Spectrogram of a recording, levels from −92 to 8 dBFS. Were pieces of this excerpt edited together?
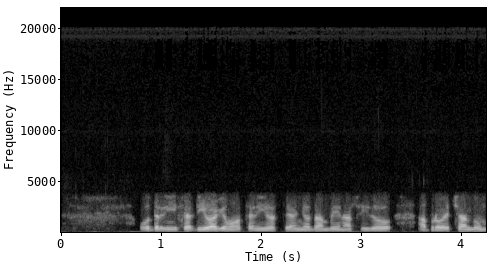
no; 0 cuts

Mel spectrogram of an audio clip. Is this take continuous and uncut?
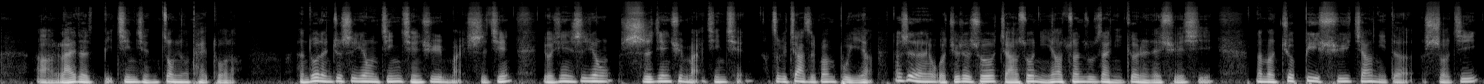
yes; 0 cuts

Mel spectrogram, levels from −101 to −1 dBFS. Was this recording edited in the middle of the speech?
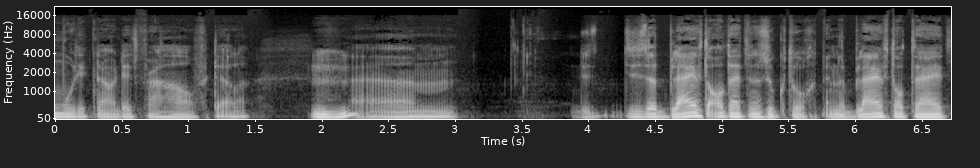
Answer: no; 0 cuts

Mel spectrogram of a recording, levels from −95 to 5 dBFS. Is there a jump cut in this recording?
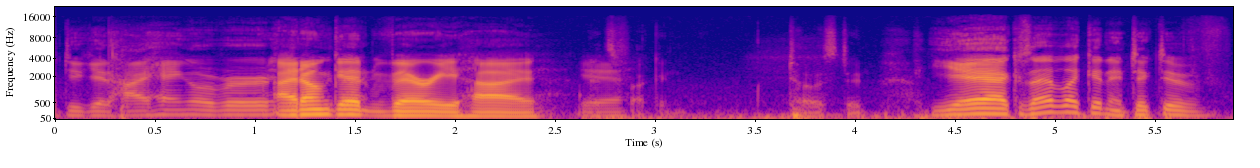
yes; 3 cuts; at 1.0 s, 2.6 s, 4.3 s

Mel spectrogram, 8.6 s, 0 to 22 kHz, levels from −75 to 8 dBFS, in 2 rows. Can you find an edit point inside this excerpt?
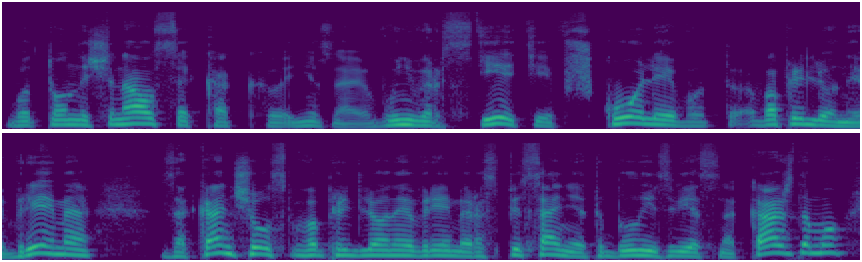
yes; 1 cut; at 5.7 s

